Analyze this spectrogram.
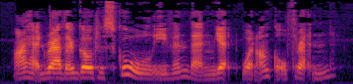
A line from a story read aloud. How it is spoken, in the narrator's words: said in a somewhat sullen voice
